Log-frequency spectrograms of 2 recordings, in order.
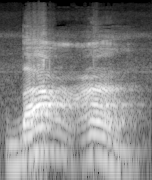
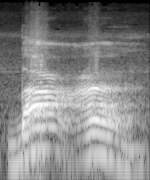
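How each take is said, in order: Both takes have the same delivery.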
